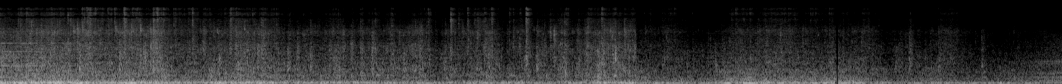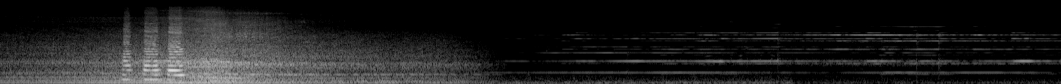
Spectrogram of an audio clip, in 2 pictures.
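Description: Storm wind and rain buffeting a motorhome, a rushing, rumbling noise that slowly eases. About twelve seconds in a louder pitched sound swells and fades, and from about sixteen seconds soft background music takes over.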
